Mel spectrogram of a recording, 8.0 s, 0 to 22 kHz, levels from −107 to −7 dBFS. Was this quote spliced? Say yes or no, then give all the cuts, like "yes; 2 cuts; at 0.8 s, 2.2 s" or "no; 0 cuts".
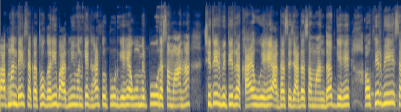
no; 0 cuts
